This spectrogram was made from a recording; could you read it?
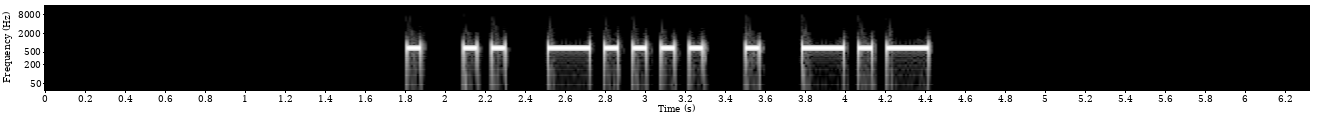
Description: Morse code, heard as a keyed tone, about 17 wpm, 700 Hz. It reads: EI6EK
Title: DXCC-100 Call Signs - 5 Characters - 17wpm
